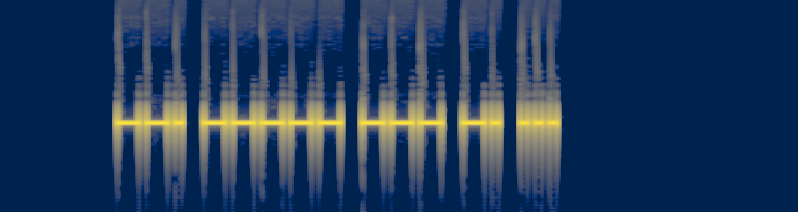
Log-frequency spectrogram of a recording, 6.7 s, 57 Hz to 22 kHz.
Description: Morse code, heard as a keyed tone, about 21 wpm, 700 Hz. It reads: G0ONS
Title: DXCC-100 Call Signs - 5 Characters - Repeated 3x - 20wpm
